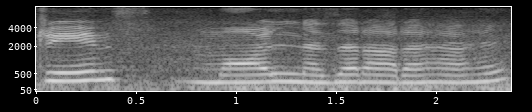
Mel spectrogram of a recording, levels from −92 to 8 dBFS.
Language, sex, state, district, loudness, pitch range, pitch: Hindi, female, Bihar, Lakhisarai, -15 LUFS, 230-275 Hz, 240 Hz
